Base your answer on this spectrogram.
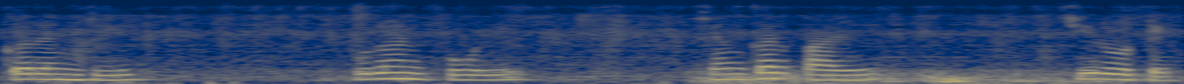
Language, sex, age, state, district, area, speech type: Marathi, female, 60+, Maharashtra, Osmanabad, rural, spontaneous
